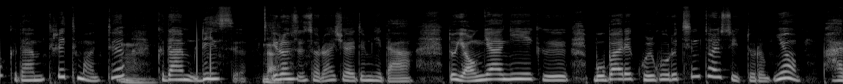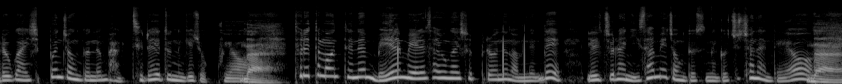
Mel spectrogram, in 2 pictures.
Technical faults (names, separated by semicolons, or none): loud pop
